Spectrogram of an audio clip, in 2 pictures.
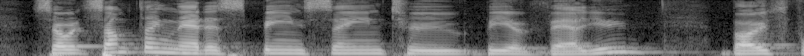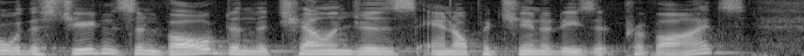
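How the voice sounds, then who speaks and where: Very clean with a silent background, the recording carries a fairly quick pace and lively intonation in a New Zealand accent. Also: man, fairly high pitch for a man. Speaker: dean of graduate research. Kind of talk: formal event hosting speech. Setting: university event with audience.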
